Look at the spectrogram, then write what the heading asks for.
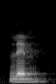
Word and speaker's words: limb: So silent B in all cases. Debt. Oh, debt. Doubt. Doubt. Thumb. Thumb. See your tongue. Thumb. Thumb. Limb.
